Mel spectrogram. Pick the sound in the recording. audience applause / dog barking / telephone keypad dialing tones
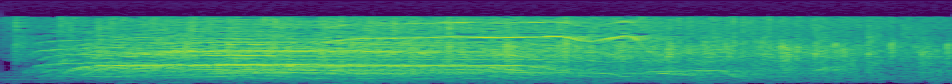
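audience applause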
